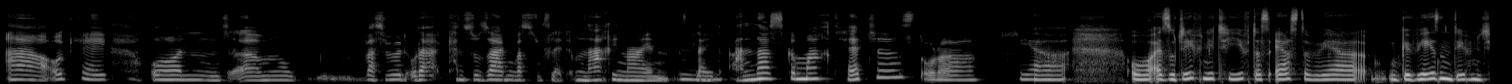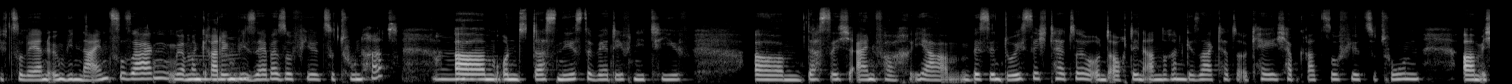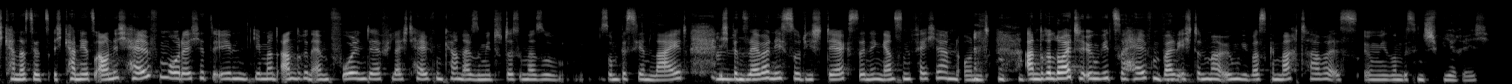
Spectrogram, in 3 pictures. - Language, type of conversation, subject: German, podcast, Wie gibst du Unterstützung, ohne dich selbst aufzuopfern?
- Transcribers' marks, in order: laugh; unintelligible speech; other background noise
